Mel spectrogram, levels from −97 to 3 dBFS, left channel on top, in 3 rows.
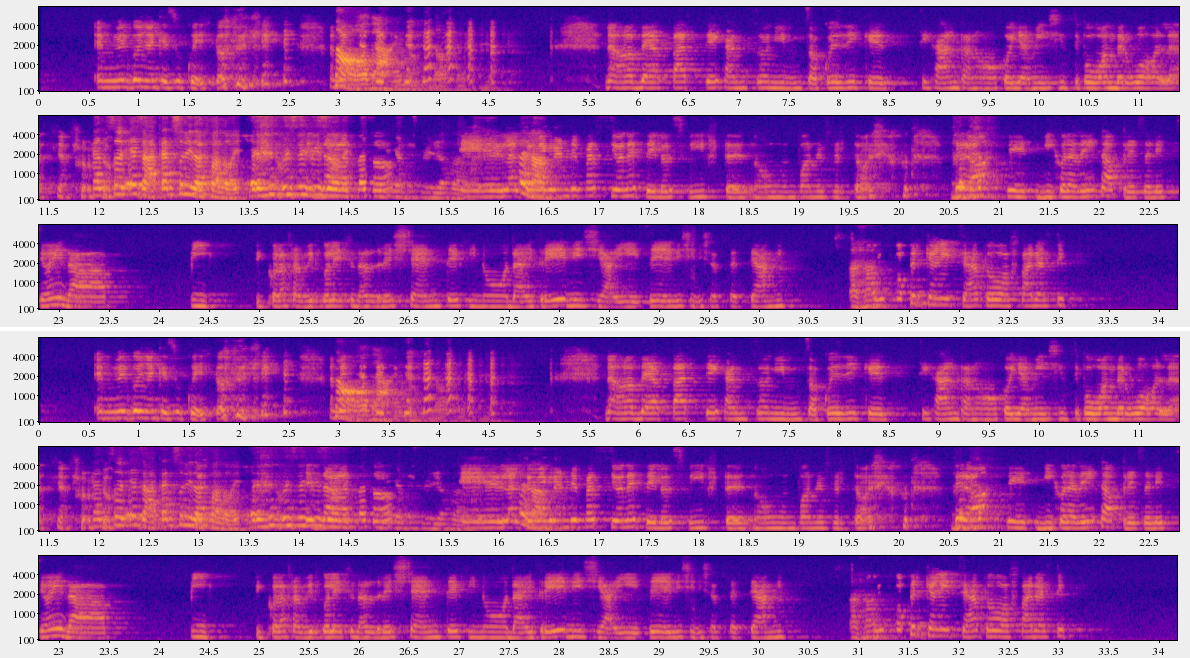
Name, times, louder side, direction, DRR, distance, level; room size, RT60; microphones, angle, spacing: voice 1, 0.5-3.1 3.4-4.6 5.2-8.5 8.8-12.2 13.0-13.1 14.1-14.9 15.3-23.5 24.3-24.5 25.0-30.3 31.1-33.1, right 1 dB, 15° right, 1.0 m, -31 dB
voice 2, 3.0-4.1 11.9-15.8 16.2-16.6 20.5-20.9 30.9-31.3, left 5 dB, 70° left, 1.3 m, -25 dB
29.5 x 19.5 x 9.9 m
head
